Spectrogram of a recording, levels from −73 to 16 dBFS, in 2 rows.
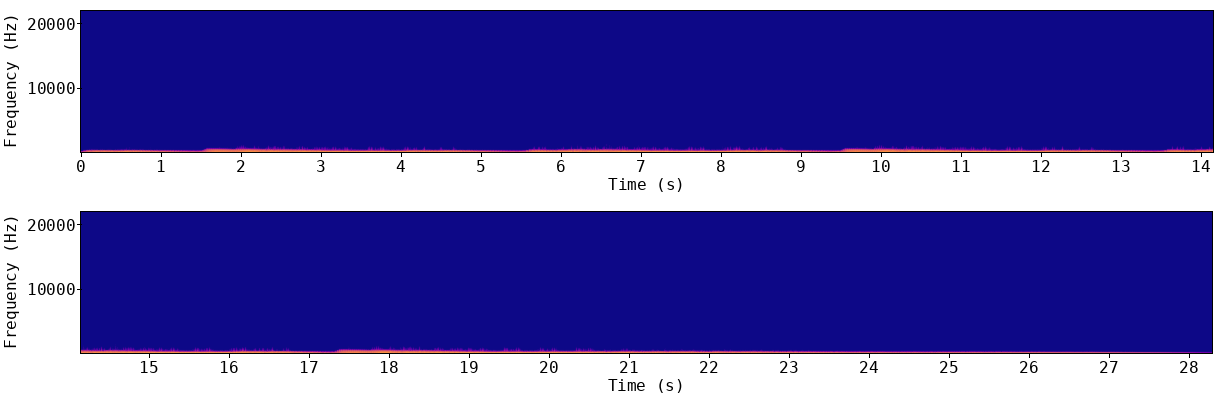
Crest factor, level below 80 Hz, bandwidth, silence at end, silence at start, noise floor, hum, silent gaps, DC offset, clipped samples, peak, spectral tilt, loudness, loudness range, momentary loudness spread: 12 dB; -16 dBFS; 0.6 kHz; 0 s; 0 s; -46 dBFS; none; none; 7%; under 0.1%; -2 dBFS; -18 dB/octave; -16 LUFS; 10 LU; 13 LU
